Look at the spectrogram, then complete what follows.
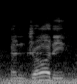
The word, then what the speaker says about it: Andrade: Okay, there's a book put together by Jacob Andrade, some people pronounce it. That's how Kamala pronounced it, but I pronounce it Andrade because that's my middle name.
